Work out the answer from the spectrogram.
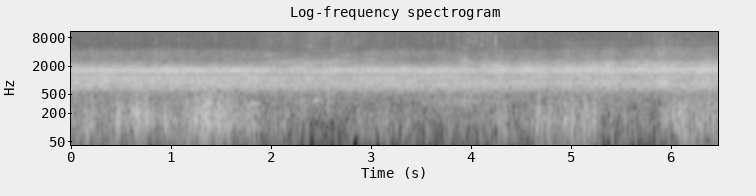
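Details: Spring-migrating Snow Geese in large flocks on Cayuga Lake, New York, March 2021: a dense chorus of yelping honks, some single calls rising above the mass, with soft low rumbles underneath.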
